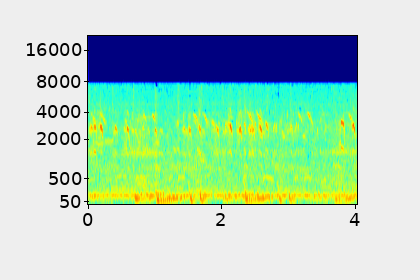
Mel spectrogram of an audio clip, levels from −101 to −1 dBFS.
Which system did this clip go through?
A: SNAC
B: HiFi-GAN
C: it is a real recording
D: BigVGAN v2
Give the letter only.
C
